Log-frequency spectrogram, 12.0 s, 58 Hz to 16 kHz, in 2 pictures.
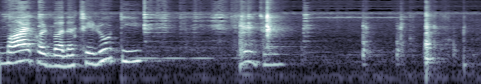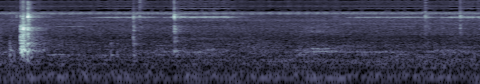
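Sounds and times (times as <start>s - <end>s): kitchen utensils clinking: 1.6s - 6.6s.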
